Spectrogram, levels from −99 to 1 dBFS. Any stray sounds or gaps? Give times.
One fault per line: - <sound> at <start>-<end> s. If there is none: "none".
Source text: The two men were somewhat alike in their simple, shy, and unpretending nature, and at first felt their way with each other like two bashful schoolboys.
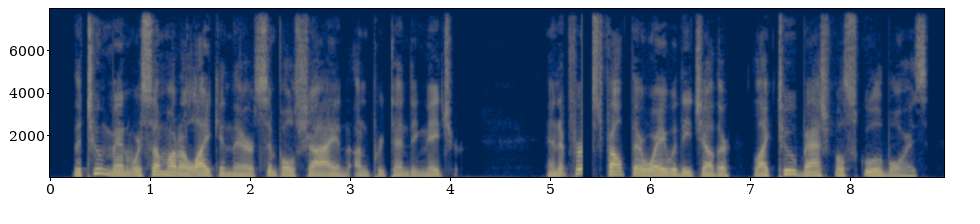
- dropout at 5.3-5.4 s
